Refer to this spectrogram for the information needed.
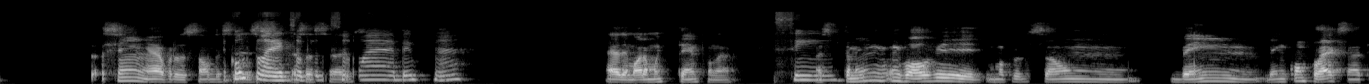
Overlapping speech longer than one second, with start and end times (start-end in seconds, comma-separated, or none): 2.2-3.6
